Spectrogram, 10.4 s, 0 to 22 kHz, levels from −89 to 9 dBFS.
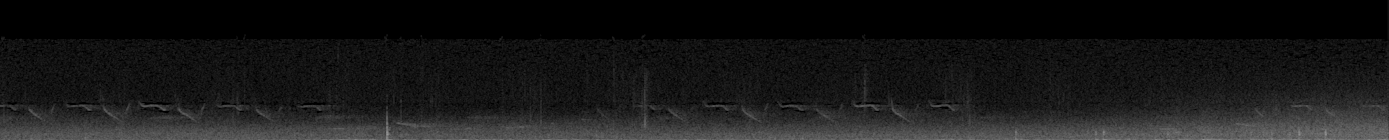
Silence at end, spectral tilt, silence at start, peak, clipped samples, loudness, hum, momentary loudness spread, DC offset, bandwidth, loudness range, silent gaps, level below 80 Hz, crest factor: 0 s; -4.5 dB/octave; 0 s; -22 dBFS; under 0.1%; -47 LUFS; none; 8 LU; under 0.1%; 16 kHz; 5 LU; none; -48 dBFS; 22 dB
